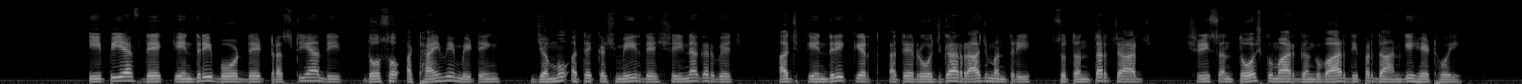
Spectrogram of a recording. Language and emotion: Punjabi, neutral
